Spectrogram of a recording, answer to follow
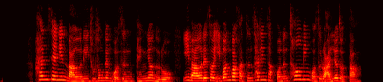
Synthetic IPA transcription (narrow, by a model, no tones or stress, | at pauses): hansʰeɲinmaɯɾit͡ɕosʰʌŋdwe̞nɡʌsʰɯnpe̞ŋɲʌnɯɾo | imaɯɾe̞sʰʌibʌnɡwakatʰɯnsʰaɾinsʰak͈ʌnɯnt͡ɕʰʌɯminɡʌsʰɯɾoaʎːʌd͡ʑʌt̚t͈a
